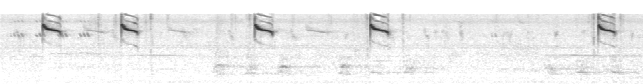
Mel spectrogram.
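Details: Small bird with blue eyes in its daily song, giving five bright, high, falling whistles, the first two close together, then spaced more widely, over soft low murmuring sounds.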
